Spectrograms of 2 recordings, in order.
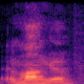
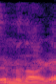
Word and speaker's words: Imanaga: My first shout is going to go to Shota Imanaga. Sorry, that's Imanaga.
